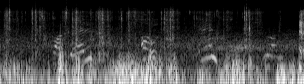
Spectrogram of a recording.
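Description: Footsteps and a kick scooter rolling on a tarmac path, with scattered clicks under an uneven low rumble, and short arched calls now and then.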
